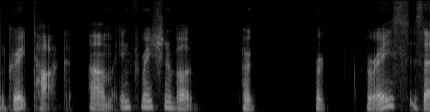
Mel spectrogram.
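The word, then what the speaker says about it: Puracé: He asks um Simone great talk um information about perase. Is that how you pronounce that? Volcano. Sorry, which one? P U R A C E.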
